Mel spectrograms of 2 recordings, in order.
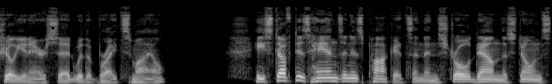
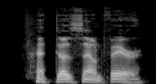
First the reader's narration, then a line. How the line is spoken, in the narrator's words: chuckled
